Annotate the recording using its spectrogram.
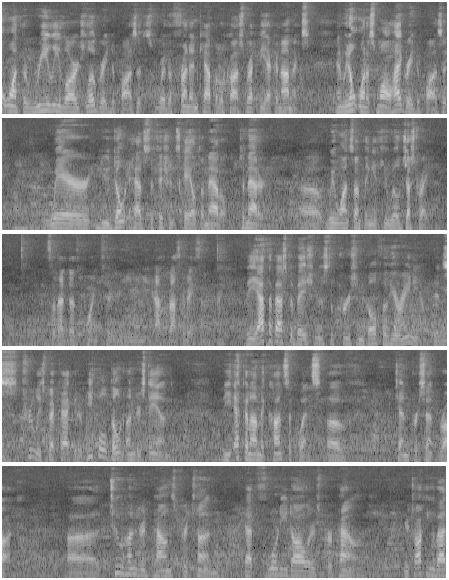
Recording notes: at the the recent World Resource Investment Conference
